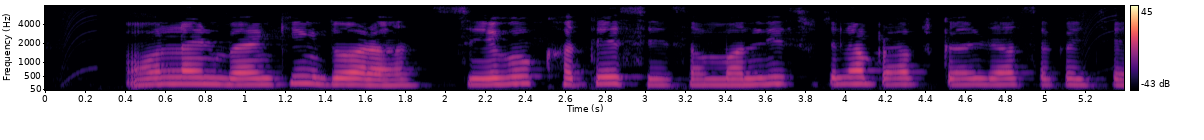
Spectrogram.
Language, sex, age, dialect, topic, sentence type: Magahi, female, 25-30, Western, banking, statement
